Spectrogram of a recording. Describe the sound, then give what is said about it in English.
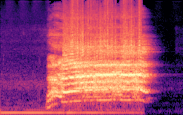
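Several people scream together after a three count in a single loud, sustained cathartic cry lasting about a second and a half, raw, before it cuts off sharply into quiet. “We'll keep this one short with a cathartic scream and a three count, everybody.”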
